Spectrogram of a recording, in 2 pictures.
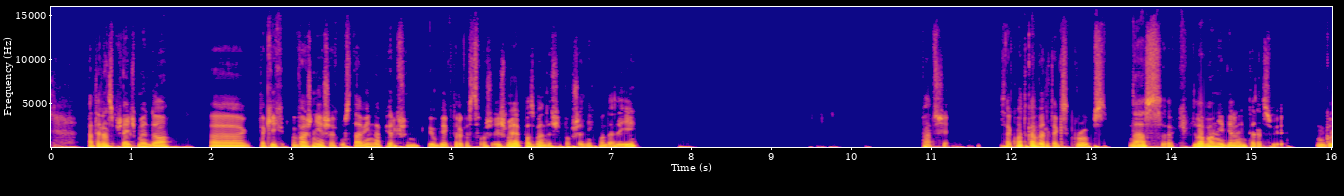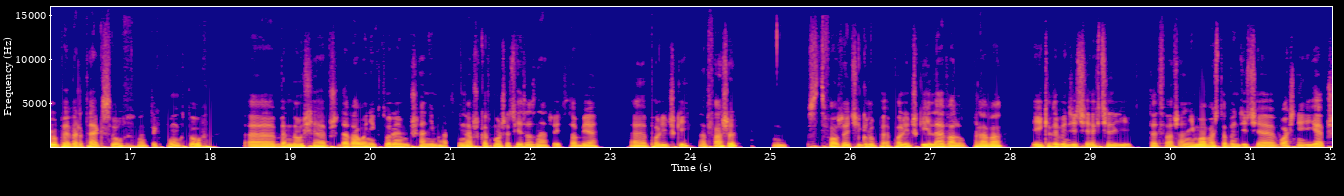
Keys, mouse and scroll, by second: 0.2-2.5 middle drag, 2.5-2.8 right drag, 2.8 click, 3.2 click, 4.6 click, 5.7 Delete, 6.5 click, 8.6-9.0 scroll up 1, 9.4-32.0 middle drag, 10.6-11.9 scroll up 1.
